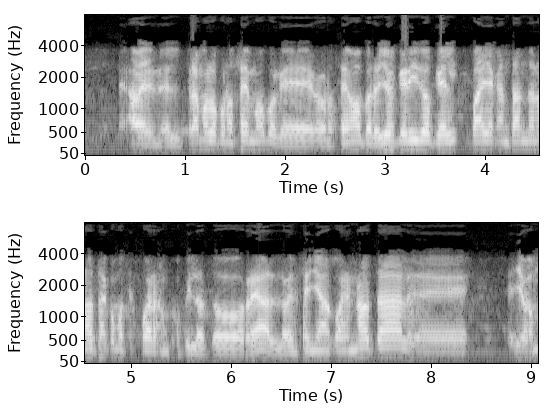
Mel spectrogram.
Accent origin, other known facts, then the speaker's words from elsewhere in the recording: Ubrique, Andalusia, Spain; Nosotros lo conocemos porque somos de Ubrique, pero quien venga de afuera, pues tiene que ser consciente que no lo es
